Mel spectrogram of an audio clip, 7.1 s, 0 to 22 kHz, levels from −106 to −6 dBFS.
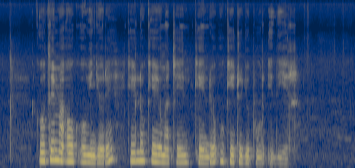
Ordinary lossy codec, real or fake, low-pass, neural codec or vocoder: none; real; none; none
